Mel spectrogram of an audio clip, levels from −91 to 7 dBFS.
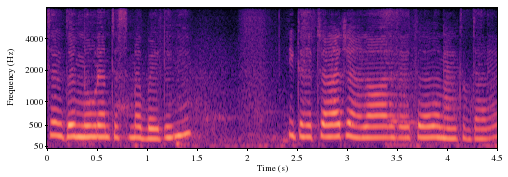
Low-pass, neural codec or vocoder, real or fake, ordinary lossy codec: none; codec, 16 kHz, 0.5 kbps, X-Codec, HuBERT features, trained on balanced general audio; fake; none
